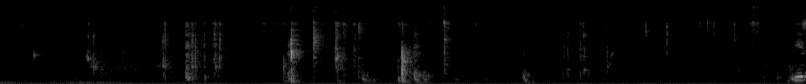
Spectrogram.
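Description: Irregular small plastic clicks and taps as diamond painting drill containers are handled and set down and the drill pen works on the canvas, the loudest about three and four seconds in.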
